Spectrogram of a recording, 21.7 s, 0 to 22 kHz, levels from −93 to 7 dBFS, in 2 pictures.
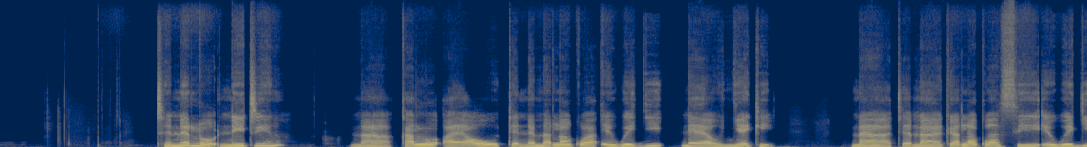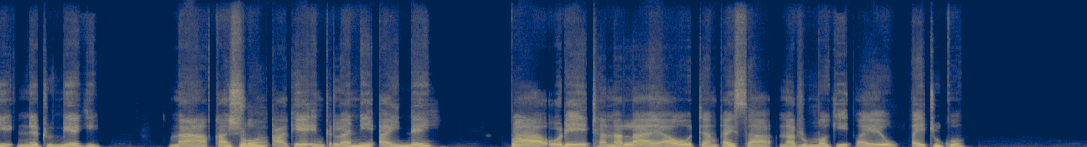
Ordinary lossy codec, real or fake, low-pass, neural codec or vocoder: none; fake; none; codec, 44.1 kHz, 2.6 kbps, DAC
